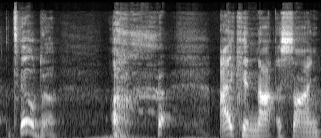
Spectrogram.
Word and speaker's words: tilde: He said tilde. I'll pronounce tilde.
